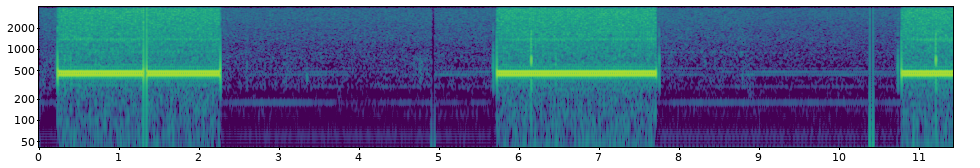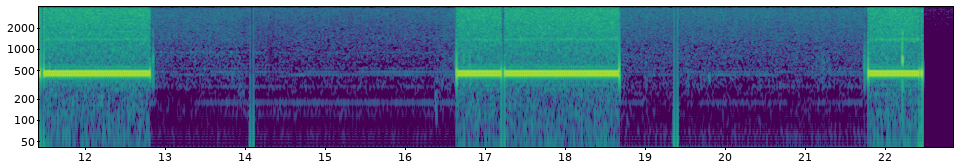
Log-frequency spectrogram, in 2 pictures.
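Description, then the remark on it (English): A phone line ringback tone while a call is transferred through a Food Lion store's phone menu: five loud, steady mid-pitched tone bursts, each about two seconds long, separated by three-second gaps of faint line hum. No voices. “Please wait while we transfer your call.”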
